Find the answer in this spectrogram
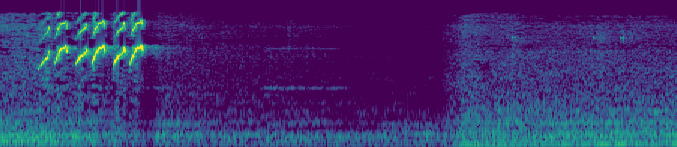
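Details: Actively singing male Pied Bushchat delivers one quick burst of about five high, sharp upslurred whistles, then only low background noise follows.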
